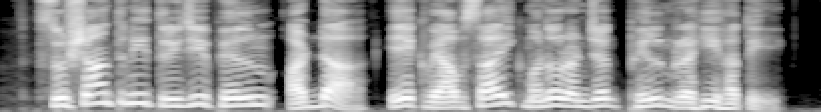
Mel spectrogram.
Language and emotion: Gujarati, neutral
